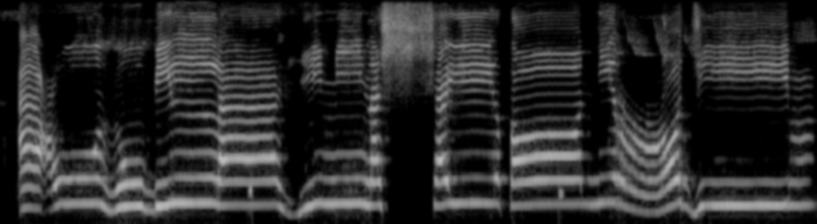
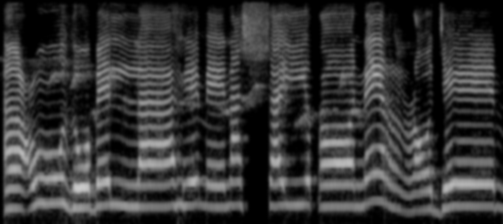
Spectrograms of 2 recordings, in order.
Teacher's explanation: Kalau kasroh menurunkan bibir. Ya, jadi fonemnya seperti huruf I, bukan huruf E.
